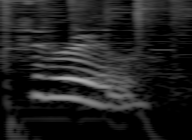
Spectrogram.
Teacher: Watch out for the unvoiced TH sound here, it's a little tricky when it's next to the R. Make sure that your tongue is coming through your teeth when you pronounce that sound.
